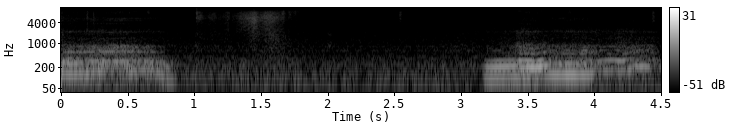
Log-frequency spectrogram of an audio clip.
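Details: Mother snoring while asleep in a hotel room; two low, rumbling snores separated by a quiet pause, with faint room noise.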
